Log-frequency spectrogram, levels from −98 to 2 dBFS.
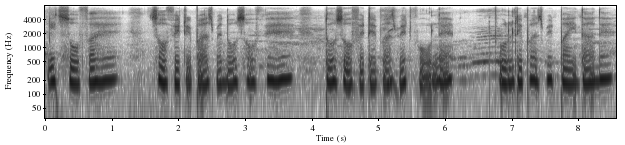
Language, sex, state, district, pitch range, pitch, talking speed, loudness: Hindi, female, Rajasthan, Jaipur, 175-210 Hz, 185 Hz, 170 wpm, -17 LUFS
